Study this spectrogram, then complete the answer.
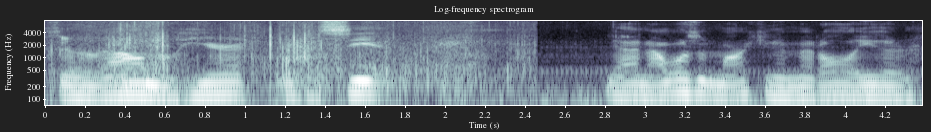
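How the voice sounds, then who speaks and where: A man of medium pitch speaks very fast in a monotone, flat intonation, with audible room echo and noticeable background noise. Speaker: fishing vlogger. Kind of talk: casual vlog narration. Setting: outdoors on a frozen lake.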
